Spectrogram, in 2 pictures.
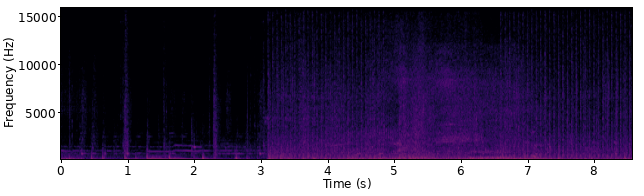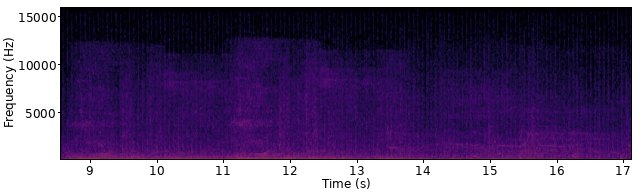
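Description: Rapid bursts of light machine gun fire in Fallout 76 crackle through a dense, busy game mix, with a person talking over the shooting throughout.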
